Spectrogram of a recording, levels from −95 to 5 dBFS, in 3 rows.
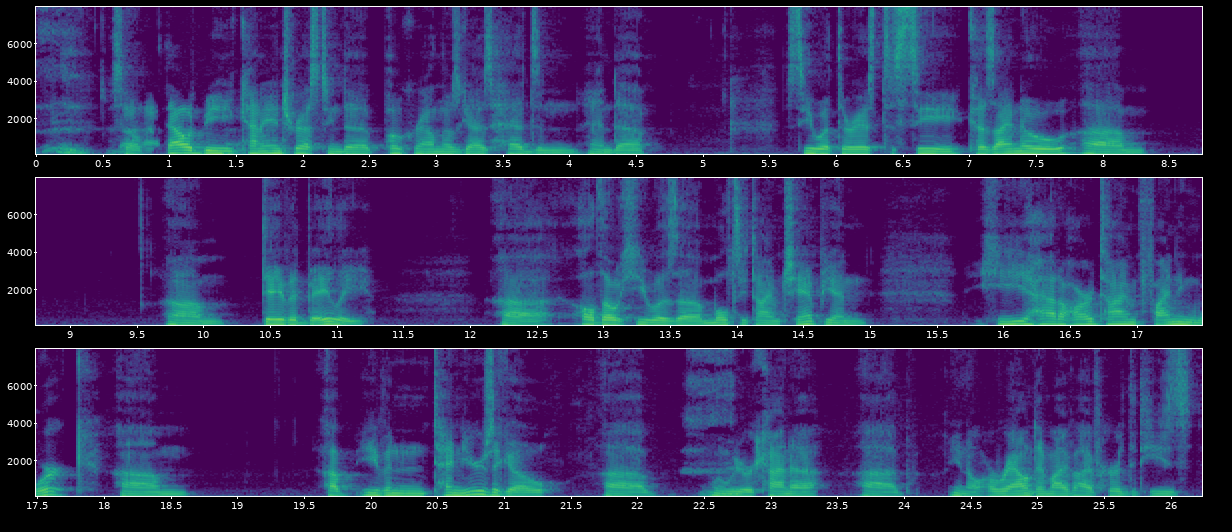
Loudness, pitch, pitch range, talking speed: -26 LUFS, 120 Hz, 105-130 Hz, 150 wpm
